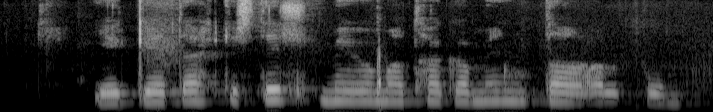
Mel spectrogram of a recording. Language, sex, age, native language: Icelandic, male, 12, Icelandic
